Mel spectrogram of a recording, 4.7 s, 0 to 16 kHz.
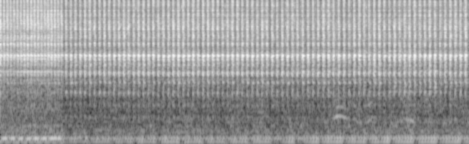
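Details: MK1 Mini Moke, engine seized from sitting and freed with a wrench on the crank, first start: an even chugging idle at about four beats a second with a steady rhythm and no knocks or misses; normal running.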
